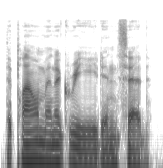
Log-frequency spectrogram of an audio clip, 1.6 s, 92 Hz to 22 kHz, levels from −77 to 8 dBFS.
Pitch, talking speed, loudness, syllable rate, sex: 85 Hz, 185 wpm, -19 LUFS, 4.9 syllables/s, male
